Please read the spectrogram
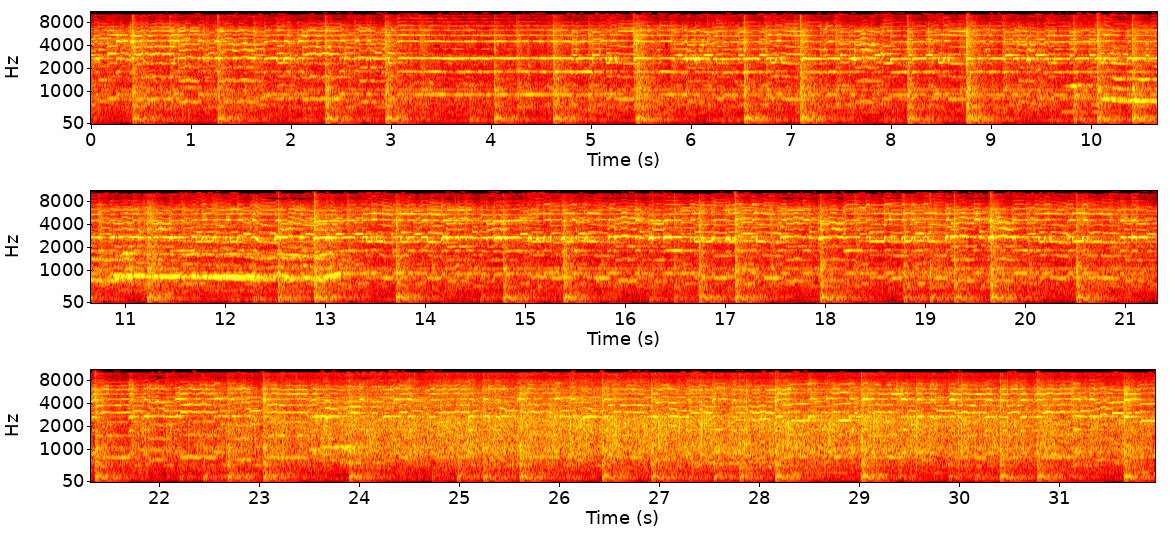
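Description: Live traditional Greek folk dance music led by a bagpipe, its melody over a steady drone, with a drum keeping a beat about twice a second.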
